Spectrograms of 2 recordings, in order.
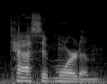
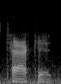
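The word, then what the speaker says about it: Tacet Mortem: It's tacitmortem. It's Latin for silent death. Yeah. But I have friends who know my name, like know how to say it right, and still address me as Tacket to with me.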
